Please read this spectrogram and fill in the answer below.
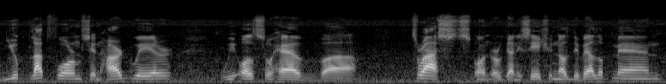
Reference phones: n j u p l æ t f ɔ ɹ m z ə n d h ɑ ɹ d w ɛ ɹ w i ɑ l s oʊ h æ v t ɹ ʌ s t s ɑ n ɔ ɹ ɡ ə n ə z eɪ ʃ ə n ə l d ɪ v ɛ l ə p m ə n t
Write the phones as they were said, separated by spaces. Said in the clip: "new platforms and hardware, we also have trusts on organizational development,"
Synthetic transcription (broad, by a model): n j u p l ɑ t f ɔ ɹ m s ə n h ɑ ɹ d w ɛ ɹ w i ɑ l s oʊ h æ v t ɹ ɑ s t s ɑ n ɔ ɹ ɡ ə n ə s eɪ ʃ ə n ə l d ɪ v ɛ l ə p m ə n t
